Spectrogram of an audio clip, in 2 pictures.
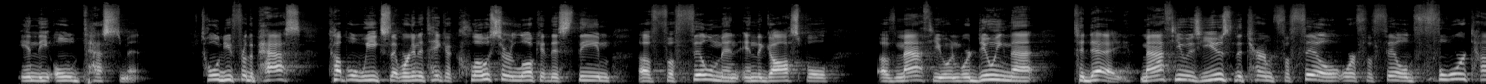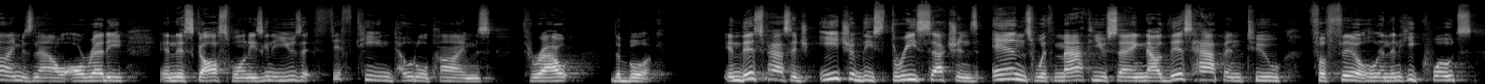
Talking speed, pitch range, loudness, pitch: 170 wpm, 165-205 Hz, -19 LUFS, 180 Hz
